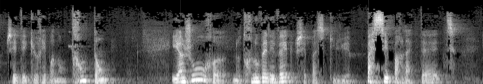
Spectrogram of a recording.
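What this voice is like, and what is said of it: Swiss French accent from Valais. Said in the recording (French): “je viens encore d'un tout petit pays, la Suisse ... Je vais essayer de ne pas trop laisser chanter mon accent, mais je pense que ça sera impossible. Je suis né au pied des 4000, dans cette région qu'on appelle le Valais”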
